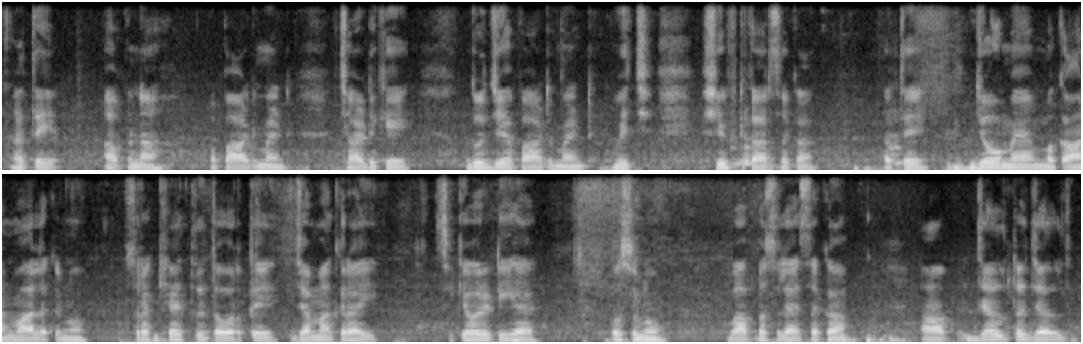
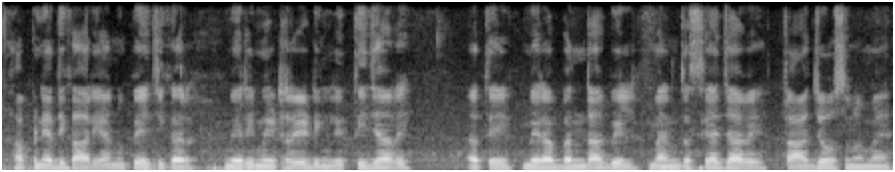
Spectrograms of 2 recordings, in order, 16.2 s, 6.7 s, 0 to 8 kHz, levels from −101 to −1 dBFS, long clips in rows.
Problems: constant background noise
